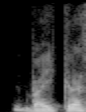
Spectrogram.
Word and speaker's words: ויקרא: es como en español sino Y entonces va vaikra significa y él llamó por qué los libros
